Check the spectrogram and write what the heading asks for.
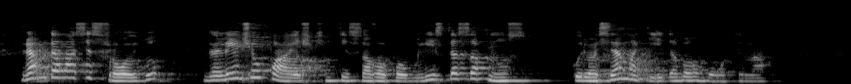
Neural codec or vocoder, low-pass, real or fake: codec, 16 kHz, 4 kbps, FreqCodec, larger model; 7.2 kHz; fake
